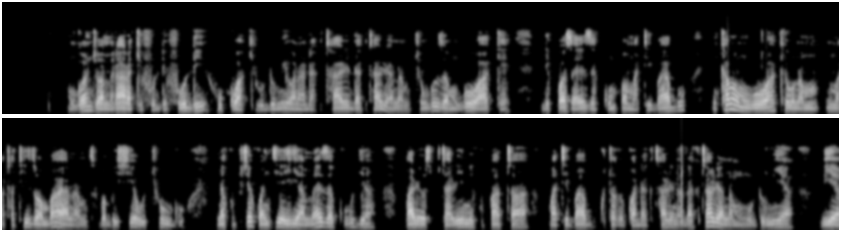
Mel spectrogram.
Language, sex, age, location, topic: Swahili, male, 25-35, Kisii, health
